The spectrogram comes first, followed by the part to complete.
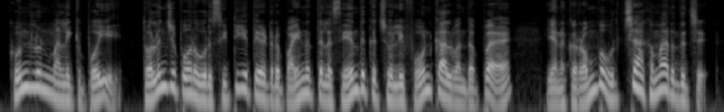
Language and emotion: Tamil, happy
